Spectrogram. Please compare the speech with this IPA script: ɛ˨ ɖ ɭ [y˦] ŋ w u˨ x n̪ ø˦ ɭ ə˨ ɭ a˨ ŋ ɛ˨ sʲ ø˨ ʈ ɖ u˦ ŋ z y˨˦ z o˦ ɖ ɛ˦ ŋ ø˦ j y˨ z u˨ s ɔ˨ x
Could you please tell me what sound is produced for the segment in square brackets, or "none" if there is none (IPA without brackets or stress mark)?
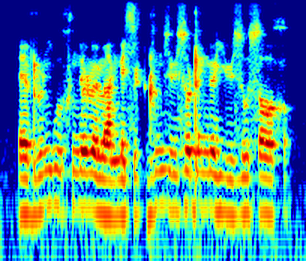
y˦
